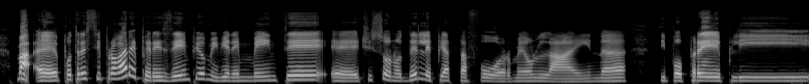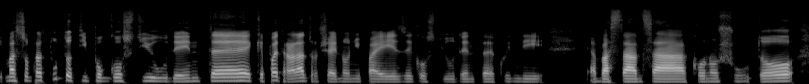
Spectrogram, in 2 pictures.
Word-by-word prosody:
Ma, - - +10
eh, 180 +1 +5
potresti 260 +5 -2
provare 295 +10 +5
per 195 - -2
esempio, 205 +8 +1
mi 200 -7 -5
viene 170 0 -1
in 165 - -4
mente, 195 +5 +3
ehm, 155 -2 -1
ci 210 - -12
sono 170 -4 -3
delle 220 +8 +1
piattaforme 155 -5 -4
online, 150 +1 -2 0.3
tipo 170 -1 -1
Preply, 170 -1 +2
ma 175 +1 +1
soprattutto 185 - -5
tipo 160 -3 -10
GoStudent, 150 -2 -7
che 165 -1 +3
poi 190 - 0
tra 135 -4 -1
l'altro 150 -3 0
c'è 130 +1 -4
in 130 +1 -7
ogni 130 0 -12
paese 125 0 -5
GoStudent, 125 0 -12
quindi 135 -1 -14 0.4
è - - -14
abbastanza 130 0 +3
conosciuto; 140 +2 -3
160 Hz, 130 wpm, -25 LUFS, 135-175 Hz, 0.4 s, Ma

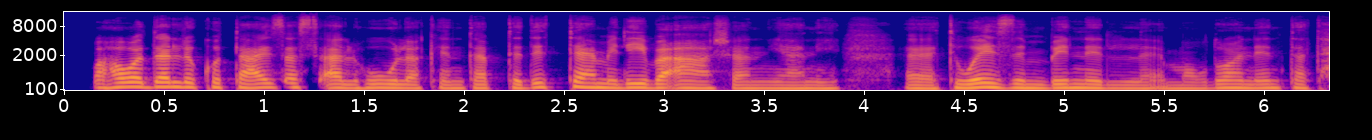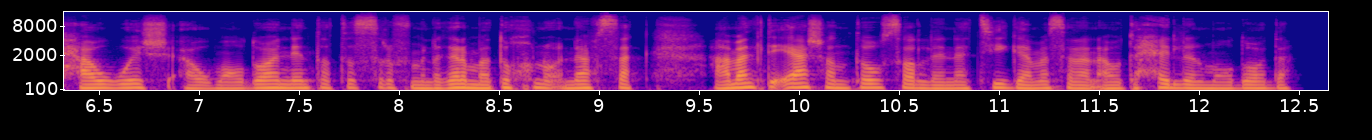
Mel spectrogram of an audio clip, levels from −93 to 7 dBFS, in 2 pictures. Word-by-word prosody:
ما 180 - +1
هو 210 +3 +6
ده 215 +1 +5
اللي 215 -1 +4
كنت 195 -1 -3
عايزة 185 +3 +3
أسأله 175 -2 +1
لك، 160 0 -2
أنت 155 +1 -3
ابتديت 170 +6 -2
تعمل 190 -5 +4
إيه 185 0 +4
بَقى 165 -2 +4
عشان 150 0 -3
يعني 145 0 -3 0.5
توازن 170 -2 +4
بين 170 +1 +2
ال 150 -2 -2
الموضوع 145 +3 -2
إن 165 - -1
أنت 170 +1 -3
تحوِّش 165 +1 -1
أو 145 -2 -6
موضوع 145 +4 0
إن 170 - +1
أنت 170 +1 -2
تِصرِف 170 0 -7
من 150 -1 -2
غير 175 +3 +3
ما 155 -1 +2
تخنق 170 0 -4
نَفْسك، 165 +1 -1 0.4
عملت 180 +5 +2
إيه 190 - +1
عشان 185 -4 0
توصل 175 -2 -1
لنتيجة 150 +3 -3
مثلًا 155 -2 -3
أو 145 - -1
تحل 165 +3 -2
الموضوع 150 +1 -2
ده؟ 155 0 -8
165 Hz, 200 wpm, -23 LUFS, 155-175 Hz, 0.5 s, هو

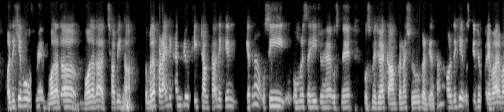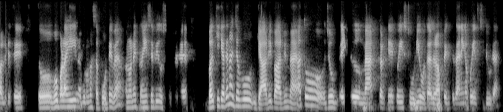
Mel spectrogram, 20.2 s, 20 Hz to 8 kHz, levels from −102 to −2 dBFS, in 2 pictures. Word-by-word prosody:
और - - +6
देखिए 175 +5 +2
वो 195 0 +2
उसमें 175 - -5
बहुत 135 +2 +4
ज़्यादा 165 - +3 0.4
बहुत 140 +3 +5
ज़्यादा 155 - +3
अच्छा 145 - -2
भी 155 - -4
था, - - +1 0.3
तो - - -3
मतलब 190 +5 +5
पढ़ाई-लिखाई 205 +7 +2
में - - -12
भी 215 - -1
वो - - 0
ठीक-ठाक 160 -2 -1
था - - +3
लेकिन 185 +1 -2 0.3
कहते 190 +9 -1
ना 245 - -1 0.2
उसी 190 0 +1 0.4
उम्र 160 +1 -2
से 165 - 0
ही 160 +1 -2
जो 150 - -4
है 155 - +1
उसने 150 +1 0 0.3
उसमें 150 +2 -3
जो 145 - +3
है 145 - +5
काम 130 +1 +6
करना 145 +1 -1
शुरू 145 +2 -4
कर 125 - +1
दिया - - -1
था 235 +2 -10
और 155 0 0
देखिए 180 +5 0
उसके 160 - -4
जो 165 - -3
परिवार 130 +2 +4
वाले 140 0 -1
थे, 75 +1 +1
तो 75 - -1
वो 165 +2 +4
बड़ा - - +7
ही 170 +1 +3
नज़रों 145 -1 -6
में 160 - -4
सपोर्टिव 165 -2 -1
हैं। - - +2
उन्होंने 150 +3 -2
कहीं 150 -1 -1
से - - 0
भी 160 +1 -4
उसको - - -21
जो 145 0 -2
है - - -1 0.5
बल्कि 165 +5 +3
क्या 175 - +5
था 220 - +2
ना 250 - +3
जब 185 -1 0
वो 185 0 +2 0.2
11वीं 125 +7 +4
12वीं 140 +1 +3
में - - +2
आया - - +3
तो 220 - +2 0.4
जो 150 +1 0 0.2
एक 145 - -1 0.2
मैक 130 0 +3
करके 75 - -2
कोई 150 -1 -2
स्टूडियो 145 +1 -2
होता 135 - -1
है - - +3
ग्राफ़िक - - +2
डिज़ाइनिंग - - 0
का - - -4
कोई - - -1
इंस्टिट्यूट 65 - -8
है, - - -1
155 Hz, 255 wpm, -24 LUFS, 145-170 Hz, 0.5 s, बड़ा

